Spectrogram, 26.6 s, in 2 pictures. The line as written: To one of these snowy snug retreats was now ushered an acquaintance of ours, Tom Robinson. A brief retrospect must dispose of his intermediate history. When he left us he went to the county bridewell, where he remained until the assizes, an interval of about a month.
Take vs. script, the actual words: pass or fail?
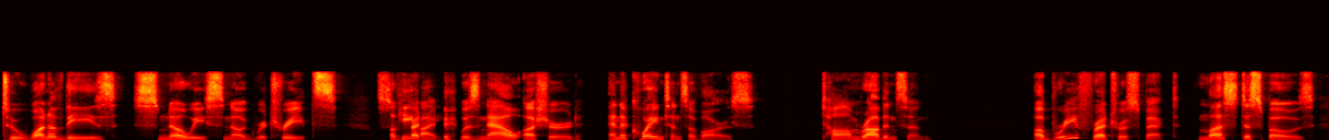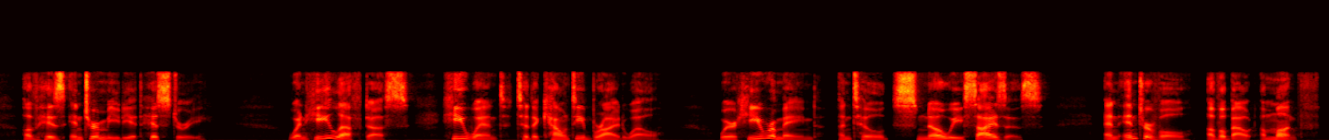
fail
